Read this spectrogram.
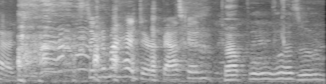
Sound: laughing

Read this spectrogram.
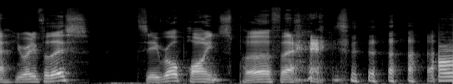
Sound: laughs

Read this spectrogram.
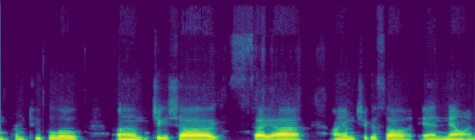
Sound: speaking in foreign language

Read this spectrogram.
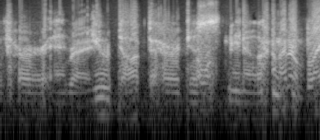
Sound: laughing

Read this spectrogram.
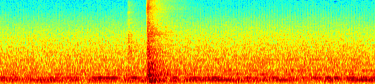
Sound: door closes

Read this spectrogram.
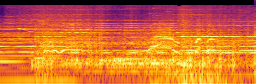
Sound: Kermit whooping

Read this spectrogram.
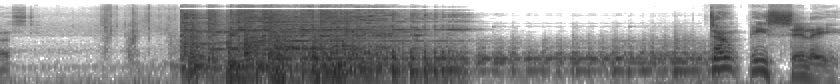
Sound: sound of table flip

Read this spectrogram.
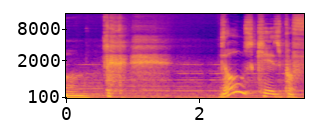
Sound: chuckles

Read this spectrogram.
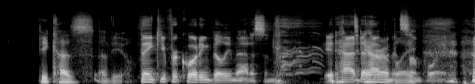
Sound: laughs

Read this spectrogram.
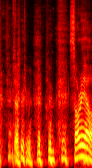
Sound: laughter

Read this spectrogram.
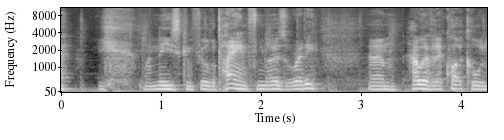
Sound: laughs

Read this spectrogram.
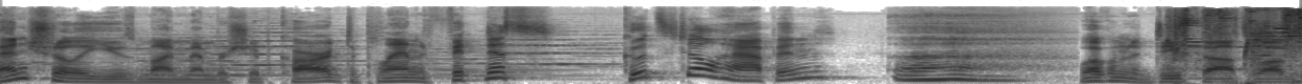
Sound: sighs

